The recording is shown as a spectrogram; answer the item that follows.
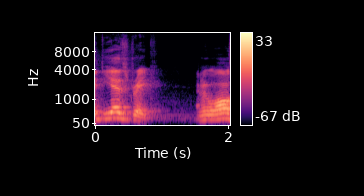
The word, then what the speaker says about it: X Drake: Epic Mark says, hey Morge, X Drake is actually pronounced Diaz Drake, like the number 10 in Spanish.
